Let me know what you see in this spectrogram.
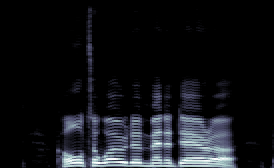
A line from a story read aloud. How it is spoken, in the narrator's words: bellowed the prince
